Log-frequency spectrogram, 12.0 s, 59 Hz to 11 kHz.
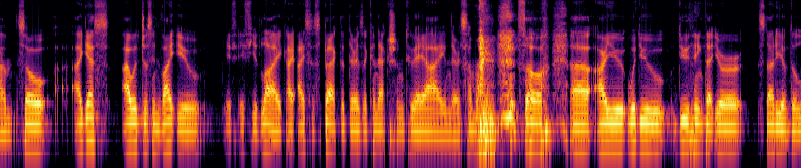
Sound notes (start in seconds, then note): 7.2 chuckles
